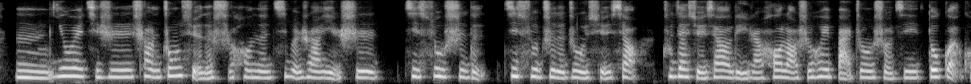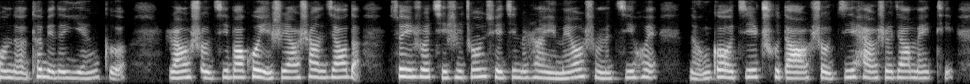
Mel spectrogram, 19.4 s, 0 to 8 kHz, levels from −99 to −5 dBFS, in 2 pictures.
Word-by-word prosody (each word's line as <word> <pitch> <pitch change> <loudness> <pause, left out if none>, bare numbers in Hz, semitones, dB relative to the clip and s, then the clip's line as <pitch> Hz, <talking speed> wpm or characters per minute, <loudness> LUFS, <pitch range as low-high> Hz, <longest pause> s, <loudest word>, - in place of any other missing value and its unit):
嗯， 230 -3 +2
因 285 +1 +3
为 285 -1 +3
其 260 -2 +1
实 250 0 0
上 255 -1 0
中 290 +3 +1
学 300 -9 0
的 205 - -1
时 230 -1 -3
候 245 0 -5
呢， 225 -1 -1
基 235 +4 0
本 230 -4 -2
上 230 -3 -1
也 210 -3 -1
是 230 -2 0 0.2
寄 275 - 0
宿 270 +1 +3
式 255 -1 -2
的 220 -3 -5 0.2
寄 285 - +3
宿 275 -1 0
制 255 0 0
的 225 - +2
这 240 +2 -4
种 215 -2 +1
学 215 -1 -2
校。 - - +1 0.2
住 275 - -1
在 270 -1 +3
学 225 -5 0
校 245 +2 +1
里， 215 -3 -1
然 210 0 -4
后 250 +3 0
老 220 -3 +1
师 225 +3 -4
会 260 +2 0
把 255 - -1
这 240 - -5
种 230 - 0
手 225 -3 -3
机 225 +3 -2
都 255 +3 +4
管 255 -2 -1
控 235 -1 -2
得 210 -3 -3
特 265 +5 0
别 235 - +2
地 220 0 0
严 215 +1 -3
格， - - -5 0.4
然 220 0 +3
后 240 - +3
手 235 -2 +1
机 220 +3 -2
包 245 0 +6
括 260 +1 +4
也 220 - +4
是 235 +2 -1
要 230 0 0
上 245 -1 +1
交 245 +1 +2
的。 - - -2 0.3
所 270 -1 +4
以 255 - +4
说 260 -1 +2
其 255 -3 +2
实 235 +1 -2
中 255 +3 0
学 265 -4 +1
基 235 +2 -3
本 225 -1 -3
上 230 -1 -2
也 205 - +1
没 200 +1 0
有 245 +4 +1
什 265 -3 -6
么 205 -1 -1
机 230 +3 -1
会 235 -1 -4 0.3
能 205 -1 -3
够 245 -1 +3
接 250 +2 0
触 255 -1 +2
到 210 -2 +4
手 220 -2 -1
机 210 +5 -2
还 250 -1 -1
有 220 - -2
社 230 0 -2
交 230 0 0
媒 220 -1 -2
体。 220 +1 -11
235 Hz, 295 characters per minute, -22 LUFS, 220-255 Hz, 0.4 s, 包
